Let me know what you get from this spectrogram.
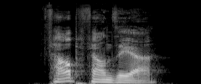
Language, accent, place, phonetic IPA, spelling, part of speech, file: German, Germany, Berlin, [ˈfaʁpfɛʁnˌzeːɐ], Farbfernseher, noun, De-Farbfernseher.ogg
- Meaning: color TV (television set that displays images in color)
